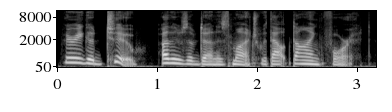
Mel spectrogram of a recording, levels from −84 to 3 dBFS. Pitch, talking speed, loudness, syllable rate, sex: 210 Hz, 225 wpm, -18 LUFS, 5.7 syllables/s, female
